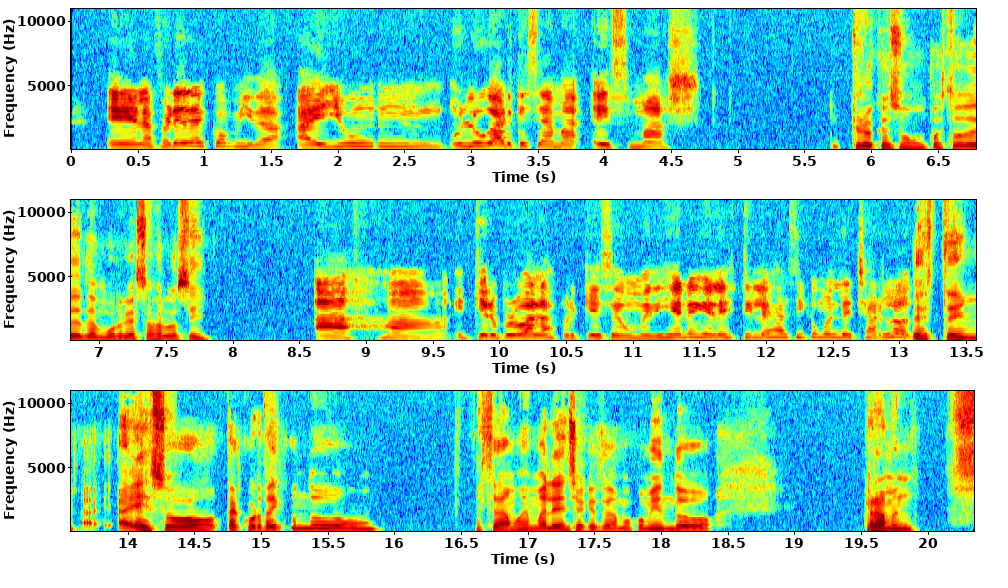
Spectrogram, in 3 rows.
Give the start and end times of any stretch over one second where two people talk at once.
none

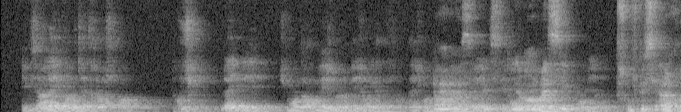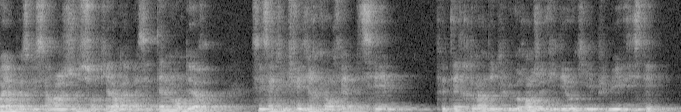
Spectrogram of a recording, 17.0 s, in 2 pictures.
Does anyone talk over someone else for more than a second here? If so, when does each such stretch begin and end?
5.4-6.7

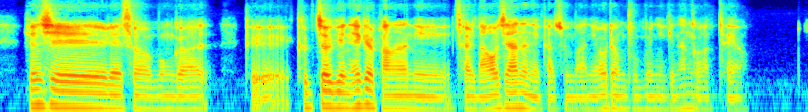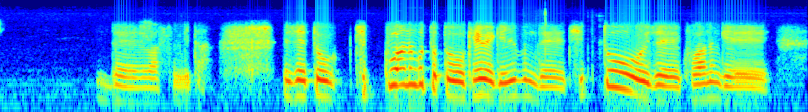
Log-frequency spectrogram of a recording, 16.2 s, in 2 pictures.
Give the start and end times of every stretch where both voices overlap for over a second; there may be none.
none

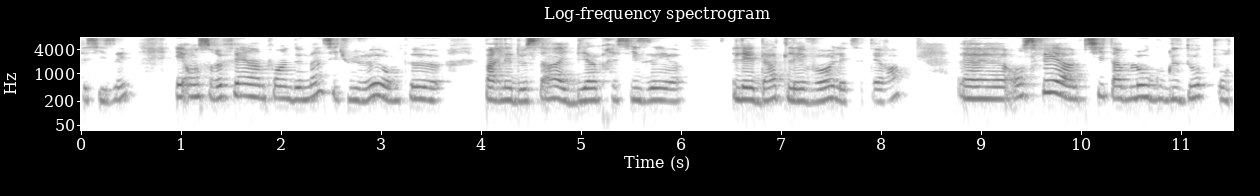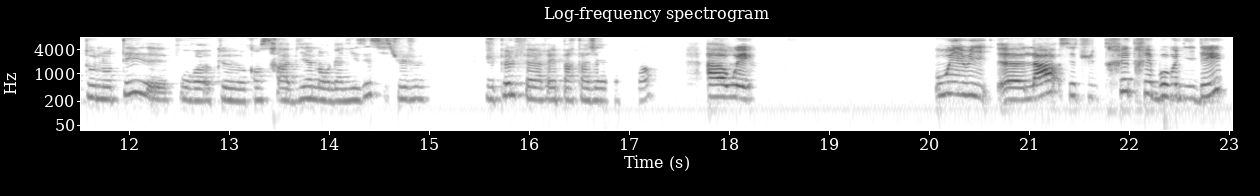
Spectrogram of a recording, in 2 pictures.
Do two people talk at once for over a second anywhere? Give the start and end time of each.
none

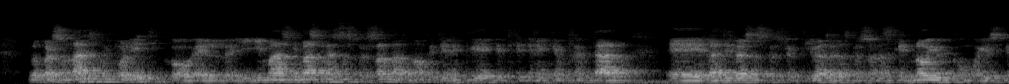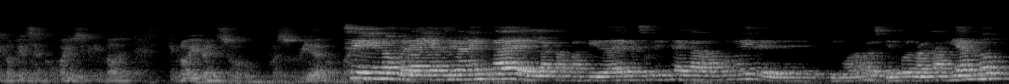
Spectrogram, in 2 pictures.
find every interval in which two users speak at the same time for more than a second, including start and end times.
none

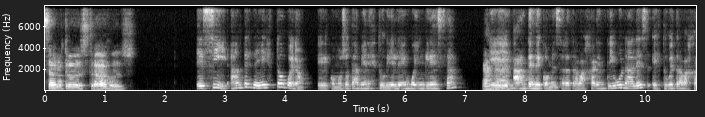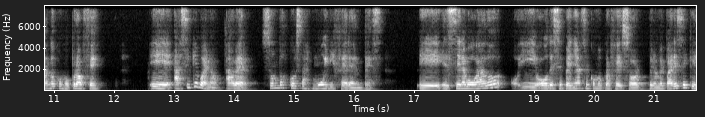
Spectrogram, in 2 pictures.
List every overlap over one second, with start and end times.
none

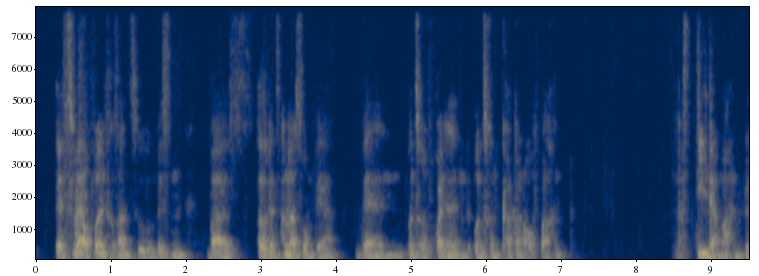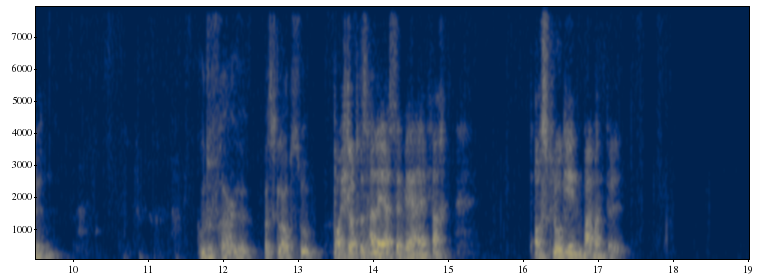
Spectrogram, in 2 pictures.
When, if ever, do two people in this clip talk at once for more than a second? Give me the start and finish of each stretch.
none

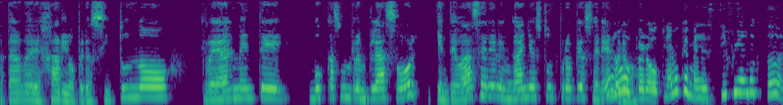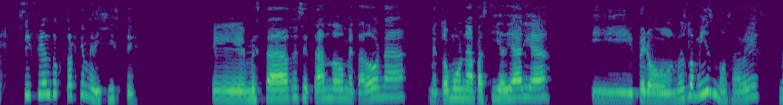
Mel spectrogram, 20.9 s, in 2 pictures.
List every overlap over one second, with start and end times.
none

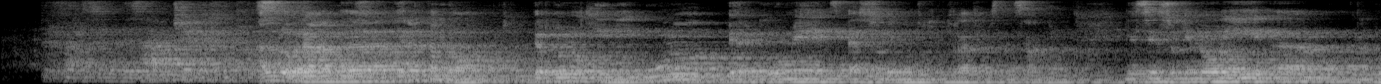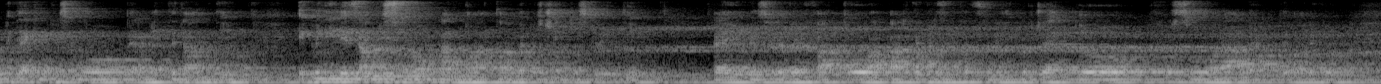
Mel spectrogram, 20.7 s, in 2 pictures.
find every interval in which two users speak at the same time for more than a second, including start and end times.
1.9-3.1

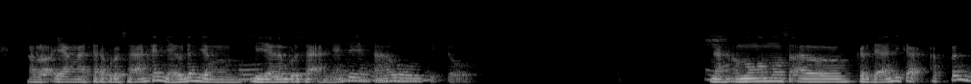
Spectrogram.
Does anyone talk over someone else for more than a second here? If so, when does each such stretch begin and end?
2.5-4.2

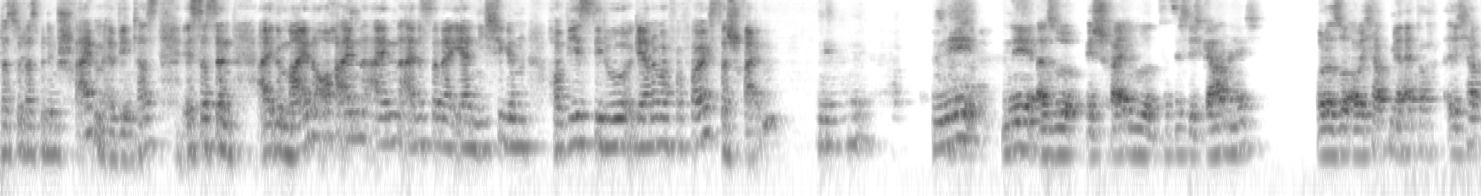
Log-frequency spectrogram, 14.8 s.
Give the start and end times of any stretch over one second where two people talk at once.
none

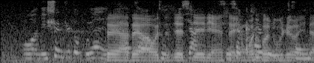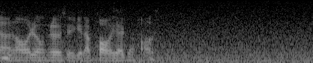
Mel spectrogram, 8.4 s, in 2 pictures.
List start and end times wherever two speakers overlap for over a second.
1.4-4.4

